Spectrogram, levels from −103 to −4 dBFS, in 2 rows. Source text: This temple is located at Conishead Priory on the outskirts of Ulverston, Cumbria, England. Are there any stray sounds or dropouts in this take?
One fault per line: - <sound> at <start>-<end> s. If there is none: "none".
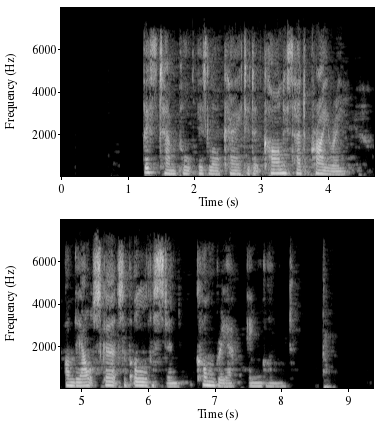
none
